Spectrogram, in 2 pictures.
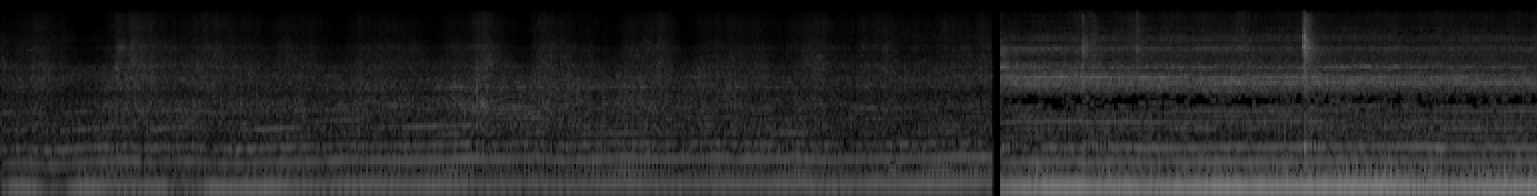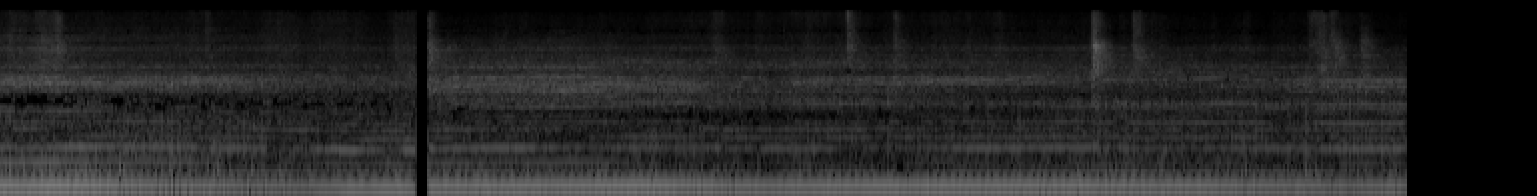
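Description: A steady low hum with a stack of even overtones, like an electrical or small-motor drone. It gets louder after about ten seconds and drops out briefly near twenty, with a few faint clicks, then cuts off suddenly just before the end.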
